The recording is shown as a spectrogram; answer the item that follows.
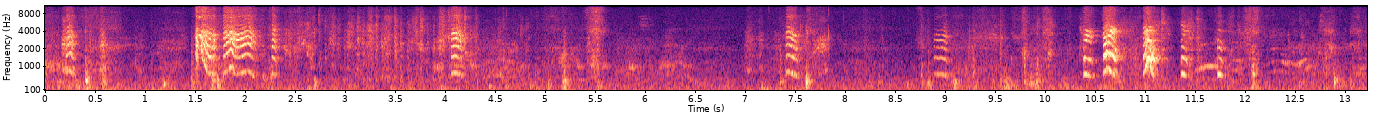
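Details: A female Boston Terrier on her 3rd birthday gives bursts of high, wavering whines and squeaky yips between quieter pauses while playing with a new toy, doing barrel rolls.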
